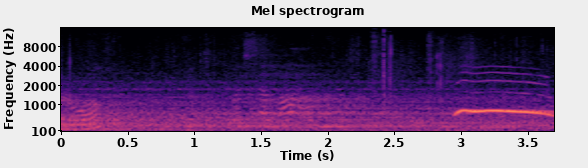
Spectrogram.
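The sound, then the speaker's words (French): A single long, clear owl hoot rings out loudly near the end, steady then dipping slightly, following a stretch of low murmuring voices and background rumble. “Oiseau de nuit.”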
